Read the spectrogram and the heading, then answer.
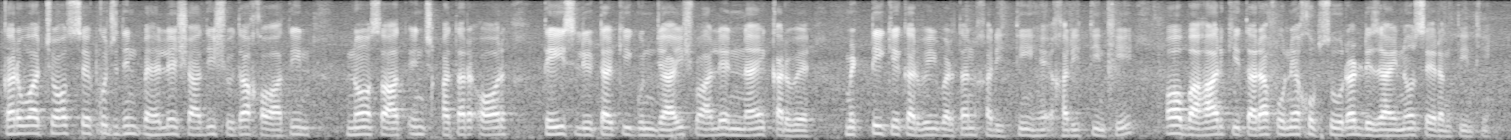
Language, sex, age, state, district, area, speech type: Urdu, male, 30-45, Delhi, Central Delhi, urban, read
